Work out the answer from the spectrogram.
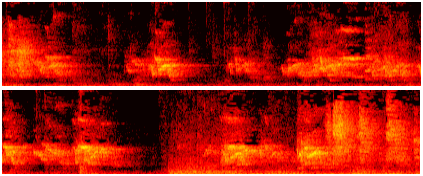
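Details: Budgerigar flock sounds: rasping squawks and fast twittering notes run together, broken by a brief pause, then a louder burst of chirps and low rumble.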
